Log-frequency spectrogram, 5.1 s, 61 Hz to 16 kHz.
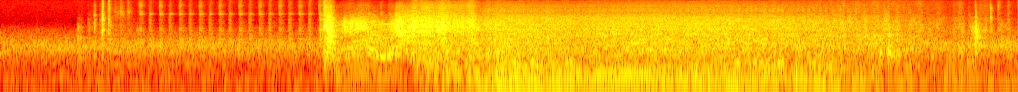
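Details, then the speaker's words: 1987 Oldsmobile Cutlass G-body, carbureted, with an auxiliary gas can hosed to the fuel pump: cranks, catches and runs unevenly for a few seconds on what was left in the carb, then fades. Fuel starvation; owner suspects a bad fuel pump. "Well, I'm almost thinking that this fuel pump isn't any good because it should have fired up by now."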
